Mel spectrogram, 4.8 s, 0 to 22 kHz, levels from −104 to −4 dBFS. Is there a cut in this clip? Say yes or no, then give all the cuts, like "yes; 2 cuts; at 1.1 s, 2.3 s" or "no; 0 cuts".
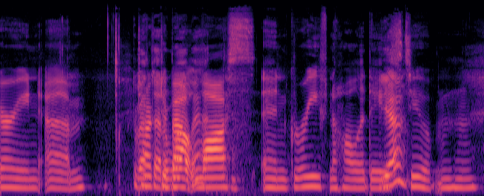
yes; 2 cuts; at 1.3 s, 3.3 s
